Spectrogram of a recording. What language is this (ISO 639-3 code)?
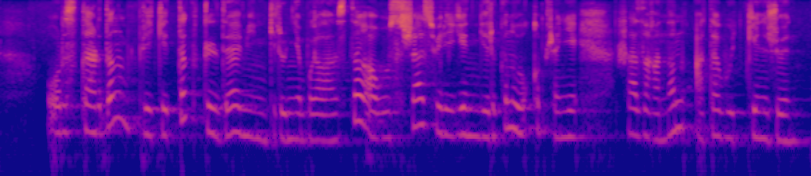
kaz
